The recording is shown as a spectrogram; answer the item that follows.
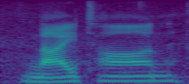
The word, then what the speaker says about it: niton: it's also called radon niton neeton only two syllables what have we said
